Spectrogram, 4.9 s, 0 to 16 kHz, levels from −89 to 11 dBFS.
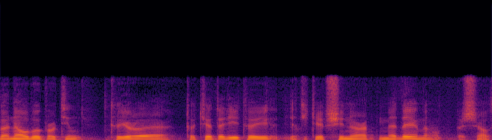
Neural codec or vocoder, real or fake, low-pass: codec, 16 kHz, 0.5 kbps, FunCodec, trained on Chinese and English, 25 frames a second; fake; 7.2 kHz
